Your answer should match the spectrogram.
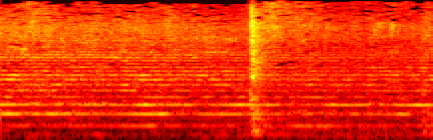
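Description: Soft background music with long held notes, under which a spatula stirs through chicken and potatoes in a metal pan, knocking sharply against it once a little past a second in.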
